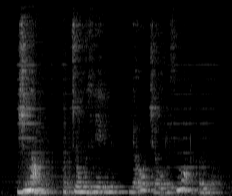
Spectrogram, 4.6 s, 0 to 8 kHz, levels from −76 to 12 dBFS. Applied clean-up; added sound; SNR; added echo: neural separator model SepFormer DNS4.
